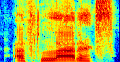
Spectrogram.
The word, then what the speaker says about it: athletics: at lad x and remember while you pronounce the word use stress on the middle syllable I mean on lad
